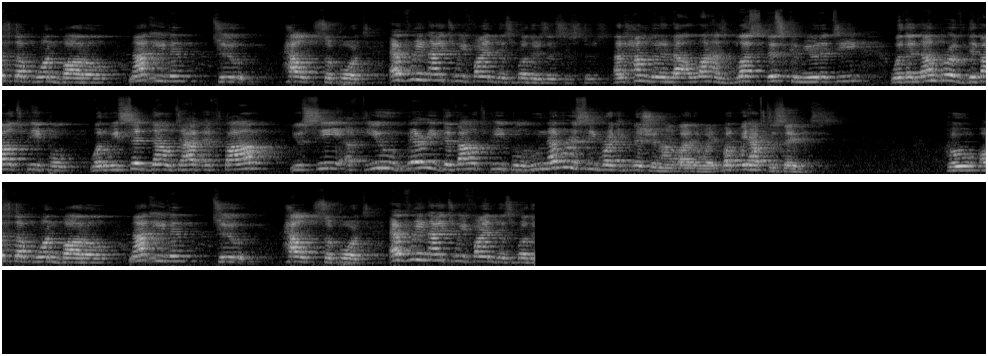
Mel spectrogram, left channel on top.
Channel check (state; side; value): drops out; right; at 5.4 s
